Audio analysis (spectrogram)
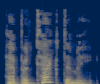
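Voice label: "hepatectomy", British English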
